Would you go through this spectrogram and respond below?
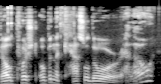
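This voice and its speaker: Animated man reading a storybook aloud. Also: on the low side, normal speed, slight background noise. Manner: expressive, prompting the child with questions. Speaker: storybook reader to a child. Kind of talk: children's read-aloud narration.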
